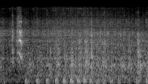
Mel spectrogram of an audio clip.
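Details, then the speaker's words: Honda Wave Alpha 110 at idle, which other shops called normal. A fast steady knock under a gravelly rattle, like stones grinding inside, with smelly exhaust smoke. The engine is to be removed. "So yun ung tunog niya parang may nagiling ng bato sa [Tawanan] loob Ser"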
